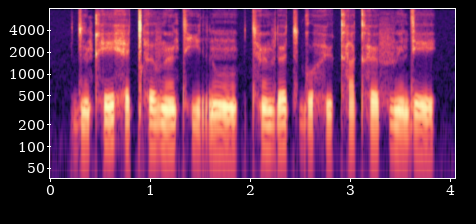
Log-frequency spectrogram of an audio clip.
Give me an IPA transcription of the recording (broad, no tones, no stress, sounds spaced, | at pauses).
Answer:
d͡z œ̃ kʰ e h ɛ ǀʰ ə v œ̃ tʰ i r õ | tʰ œ̃ v ɾ œ t͡s ɡ o h ʏ kʰ a kʰ œ f v ẽ d e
